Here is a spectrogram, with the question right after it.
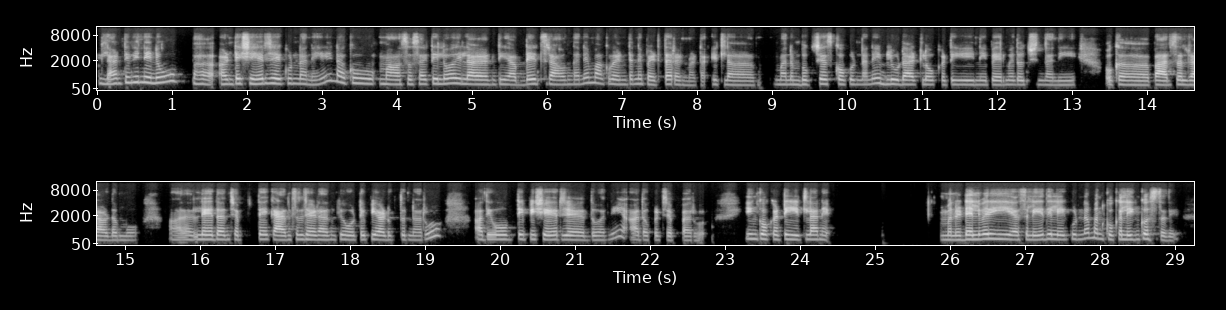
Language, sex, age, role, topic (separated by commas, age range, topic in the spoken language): Telugu, female, 40-44, guest, బలహీనతను బయటపెట్టడానికి కుటుంబంలో సురక్షిత వాతావరణం ఎలా తయారు చేస్తారు?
